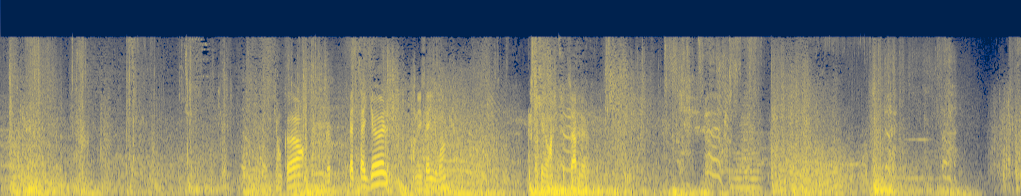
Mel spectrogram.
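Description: Strong wind howls and blows sand.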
